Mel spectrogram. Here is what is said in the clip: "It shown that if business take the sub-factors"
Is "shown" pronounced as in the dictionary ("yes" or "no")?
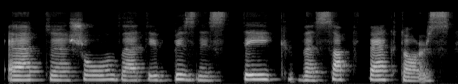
yes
